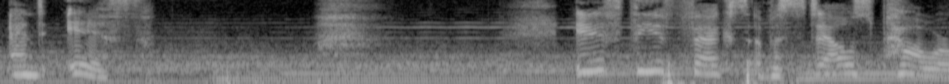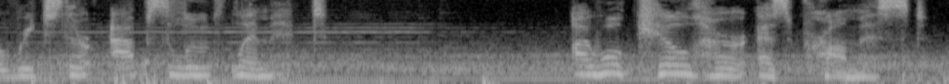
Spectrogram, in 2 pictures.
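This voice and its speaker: Earnest, high-voiced fantasy heroine. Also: female voice, animated, takes it slowly, long pauses. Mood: resolute. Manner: earnest, polite, formal. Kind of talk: video game voice acting. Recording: game music behind the voice.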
